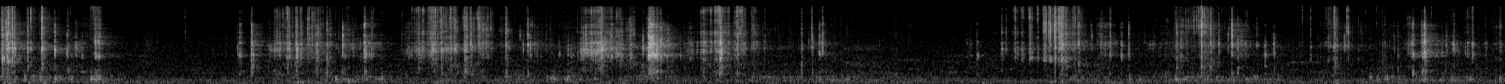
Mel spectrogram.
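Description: A metal blade scrapes and cuts small cubes from a dry, solid blue bar of soap held in the hand. The sound is a series of bright, crisp crunching and crackling bursts with quiet pauses between strokes. Each scrape ends quickly with almost no ring and very little low end.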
